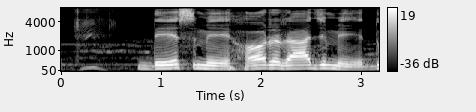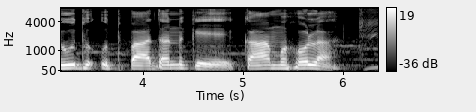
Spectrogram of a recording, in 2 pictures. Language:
Bhojpuri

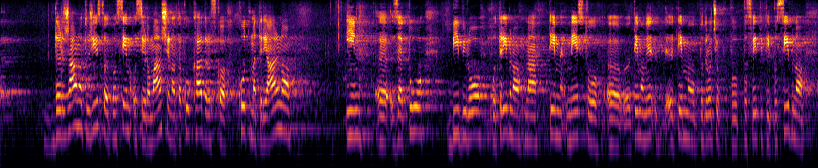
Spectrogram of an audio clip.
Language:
Slovenian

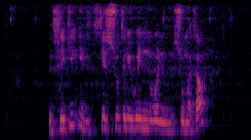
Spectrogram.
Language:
Kabyle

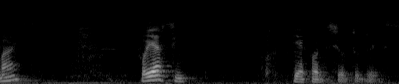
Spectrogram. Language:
Portuguese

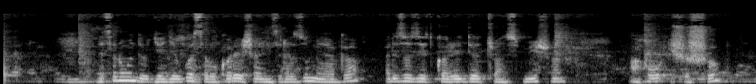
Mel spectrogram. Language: Kinyarwanda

